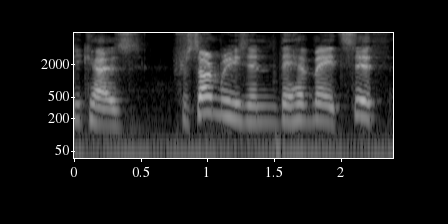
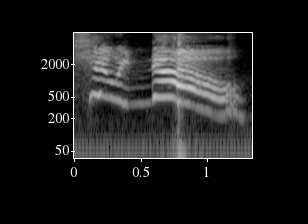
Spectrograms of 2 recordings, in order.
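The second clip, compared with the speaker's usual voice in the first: very high, very loud, shrill yelling outburst; 13 semitones higher, 11 dB louder than usual. Retelling a reaction in the theater: imitating own yell. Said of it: "And I yelled".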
